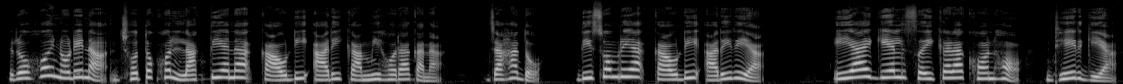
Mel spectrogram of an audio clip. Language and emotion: Santali, neutral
